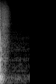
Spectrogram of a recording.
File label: snappy snare drum sound f sharp key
